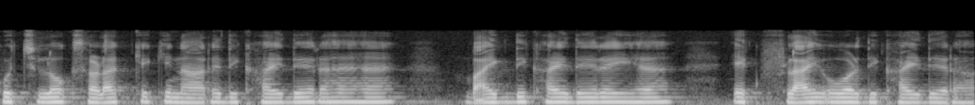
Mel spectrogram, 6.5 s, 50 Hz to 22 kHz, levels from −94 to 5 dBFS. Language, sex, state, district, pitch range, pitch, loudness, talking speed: Hindi, male, Chhattisgarh, Bilaspur, 130-140 Hz, 135 Hz, -17 LUFS, 175 wpm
